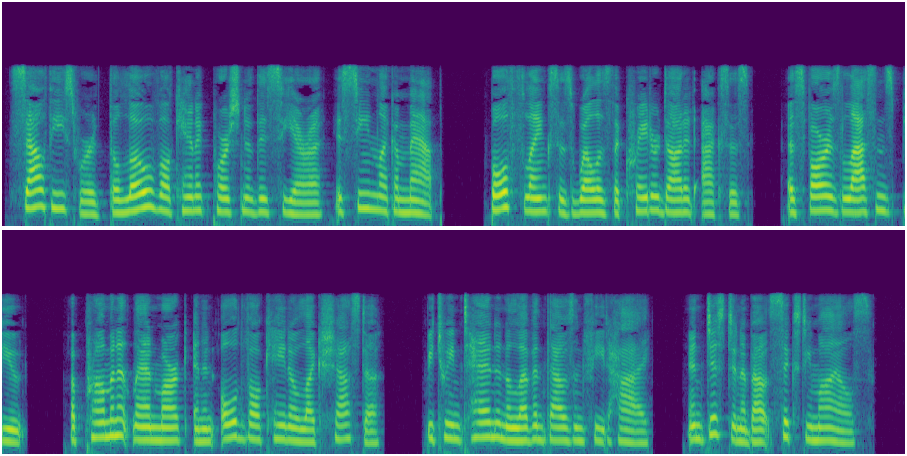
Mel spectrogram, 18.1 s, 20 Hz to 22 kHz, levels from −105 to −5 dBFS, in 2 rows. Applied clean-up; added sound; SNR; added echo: none; none; none; none.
